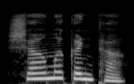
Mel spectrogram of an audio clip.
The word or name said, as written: ಶ್ಯಾಮಕಂಠ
